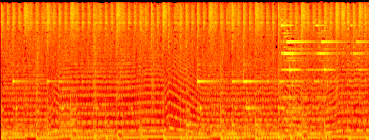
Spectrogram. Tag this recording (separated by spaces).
game loop music sound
